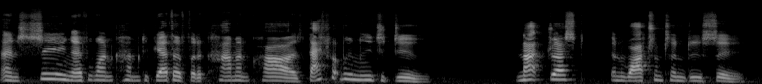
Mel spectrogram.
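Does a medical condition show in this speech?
Yes: profound deafness; congenital, maternal rubella (German measles) in 1964 outbreak, about 30% hearing left ear, 40% right, tone deafness; interview over special high-tech phone equipment, colleague writes notes in meetings; pulled out of class weekly for speech therapy in school.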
